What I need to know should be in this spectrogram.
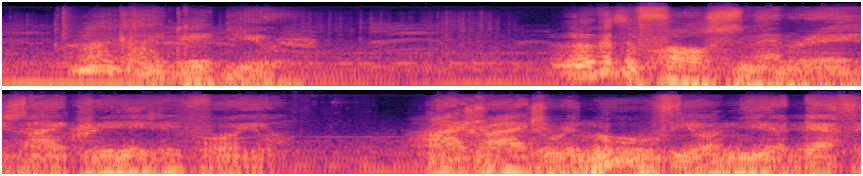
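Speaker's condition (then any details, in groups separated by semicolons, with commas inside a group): No condition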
